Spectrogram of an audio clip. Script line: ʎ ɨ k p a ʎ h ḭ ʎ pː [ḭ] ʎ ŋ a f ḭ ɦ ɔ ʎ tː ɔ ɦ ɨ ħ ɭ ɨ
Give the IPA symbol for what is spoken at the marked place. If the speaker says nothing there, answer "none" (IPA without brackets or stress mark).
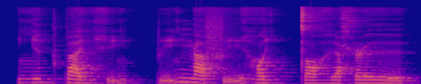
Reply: ḭ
